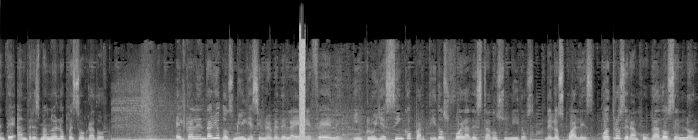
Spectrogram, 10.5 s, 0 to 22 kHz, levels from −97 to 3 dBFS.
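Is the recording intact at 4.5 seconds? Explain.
No: from 4.49 to 4.57 s, samples built from the wrong bytes turn low bits into loud, harsh broadband noise, a dense waveform block and a broadband spectrogram smear.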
